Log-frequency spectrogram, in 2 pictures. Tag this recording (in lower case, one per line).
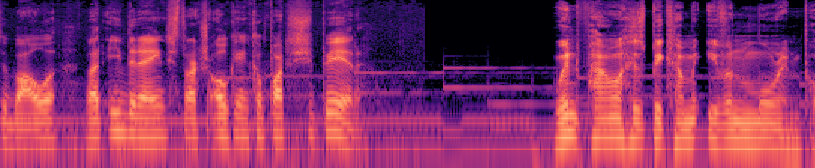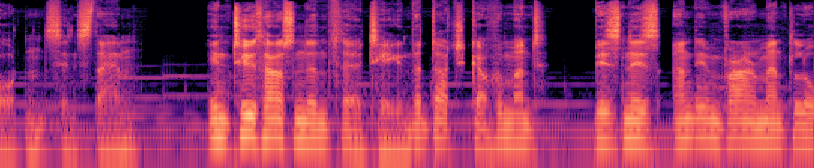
music
speech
